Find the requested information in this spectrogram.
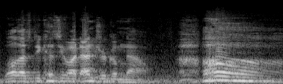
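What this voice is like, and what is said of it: Poor hammy Patrick Troughton impression. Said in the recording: “Troughton could do kind of maximal hamming it up ... That was a terrible impression.”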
